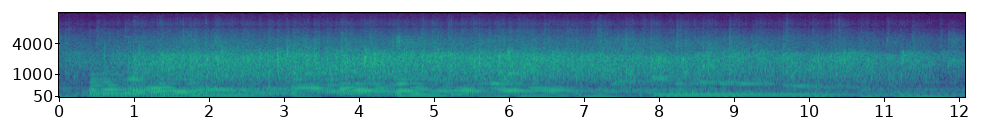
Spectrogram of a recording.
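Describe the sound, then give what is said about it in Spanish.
An audience applauds the Lord steadily for about twelve seconds during a sermon, a dense wash of clapping hands filling the room while sustained organ or keyboard chords play underneath. “Alguien debe darle un aplauso al Señor por eso.”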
